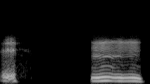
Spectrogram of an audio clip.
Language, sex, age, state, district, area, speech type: Assamese, male, 30-45, Assam, Lakhimpur, rural, conversation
